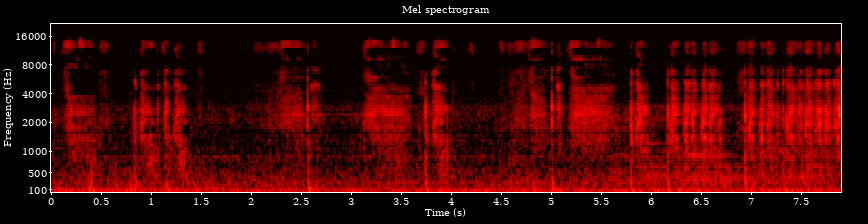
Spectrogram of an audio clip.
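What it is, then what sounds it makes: Stylus on glass tablet screen. A hard plastic stylus tip taps and scratches across the flat, solid glass touchscreen of an 11-inch iPad Pro while drawing and selecting brushes. Soft, bright scratchy strokes run continuously, broken by sharp little taps, over a low background rumble.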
